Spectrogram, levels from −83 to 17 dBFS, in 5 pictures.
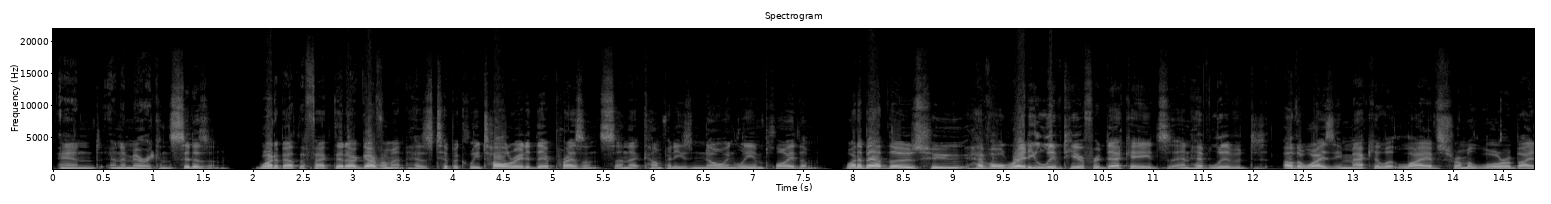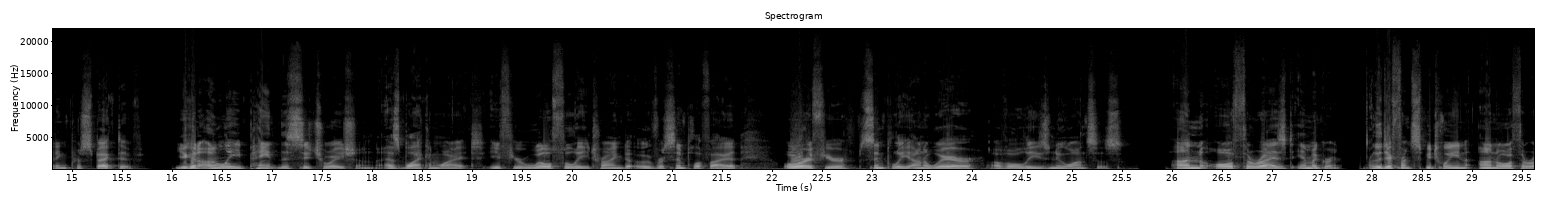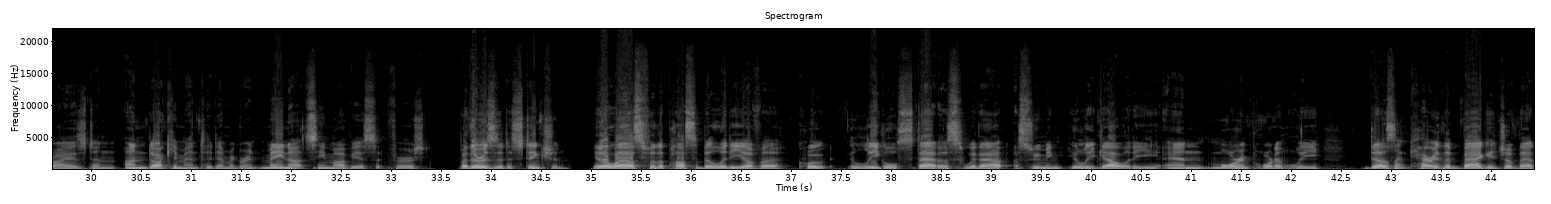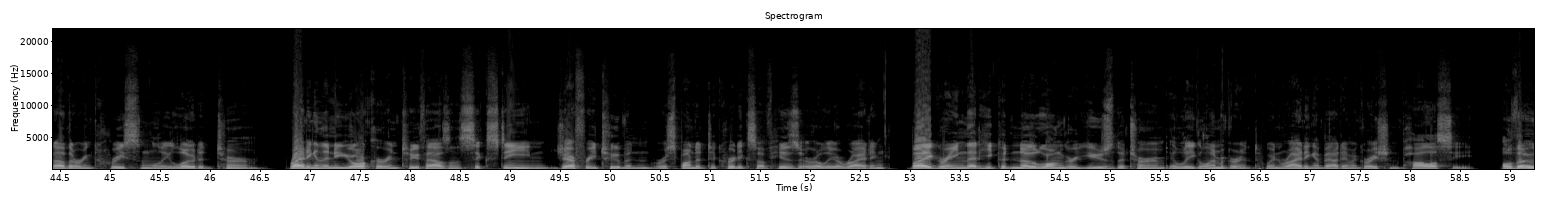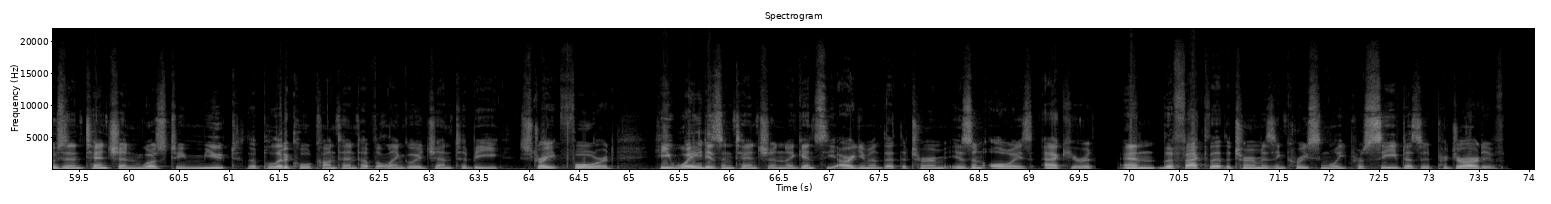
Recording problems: uneven, jittery; strongly; from 26 to 59 s

